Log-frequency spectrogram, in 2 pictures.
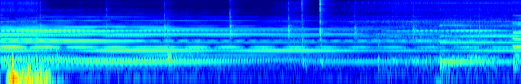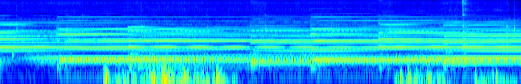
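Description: Hermle triple-chime wall clock playing a chime melody on its chime rods, a new note struck about every second and each note ringing on under the next, with the clock ticking faintly beneath. Low handling bumps come near the start and again in the second half.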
